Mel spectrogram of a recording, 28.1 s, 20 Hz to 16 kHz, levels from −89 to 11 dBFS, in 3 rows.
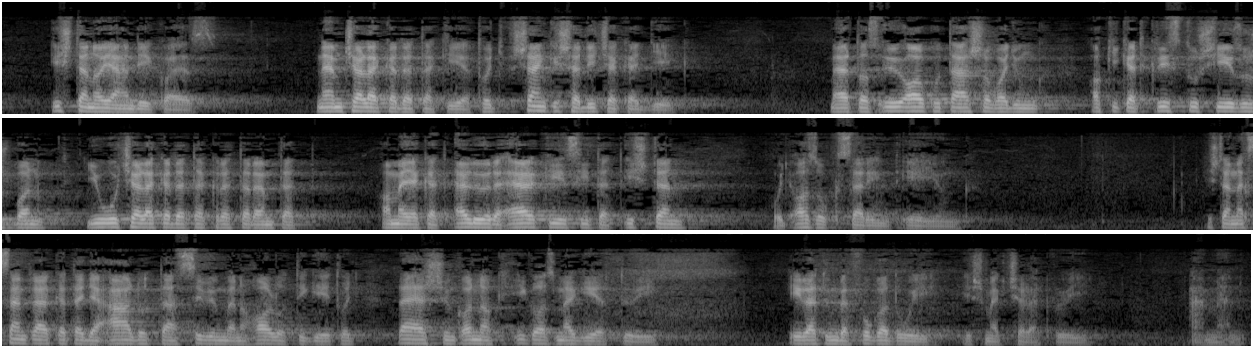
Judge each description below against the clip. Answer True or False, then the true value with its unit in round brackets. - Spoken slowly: True (100 wpm)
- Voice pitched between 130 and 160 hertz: False (115 Hz)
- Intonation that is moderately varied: True (3.0 semitones)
